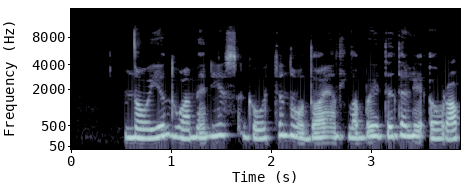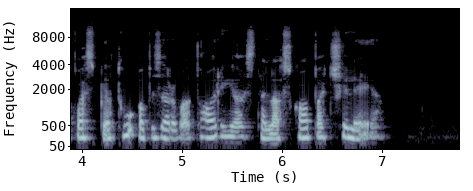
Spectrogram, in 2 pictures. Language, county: Lithuanian, Vilnius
